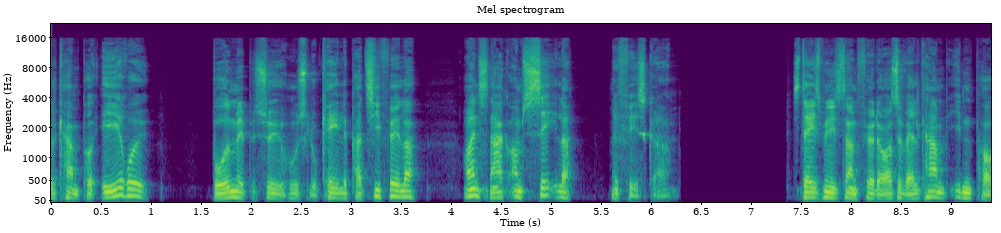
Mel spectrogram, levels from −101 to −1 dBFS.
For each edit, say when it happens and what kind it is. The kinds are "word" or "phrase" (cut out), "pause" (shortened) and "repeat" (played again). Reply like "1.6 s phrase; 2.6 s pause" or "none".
none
